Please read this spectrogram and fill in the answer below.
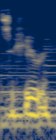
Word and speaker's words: Sahiri: an h um s-a-h-i-r-i it's like sahara but sahiry she is constantly trained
